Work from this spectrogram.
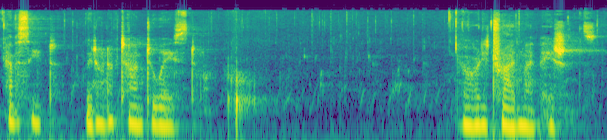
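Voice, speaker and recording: A woman voicing a stern, impatient witch who runs a curio shop, in a soft whispered ASMR roleplay with a strict, haughty manner. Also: fairly low pitch, level tone, a little hiss or hum, close to an everyday voice. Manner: strict, haughty, slow and deliberate.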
